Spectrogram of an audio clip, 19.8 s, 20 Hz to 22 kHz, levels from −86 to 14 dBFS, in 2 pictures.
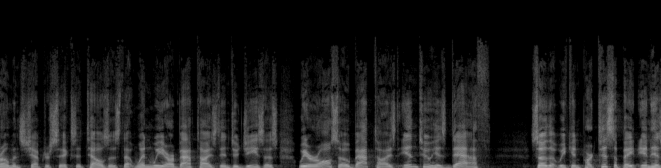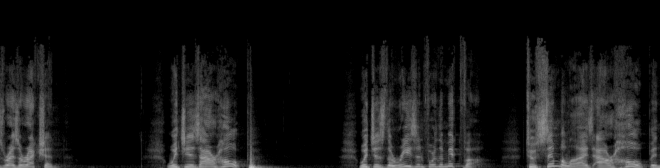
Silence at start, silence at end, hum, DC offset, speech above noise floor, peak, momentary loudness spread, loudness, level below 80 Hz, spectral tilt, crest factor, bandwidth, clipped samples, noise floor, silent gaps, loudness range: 0 s; 0 s; none; under 0.1%; 49 dB; -6 dBFS; 7 LU; -31 LUFS; -58 dBFS; -4.5 dB/octave; 26 dB; 17 kHz; under 0.1%; -80 dBFS; none; 3 LU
